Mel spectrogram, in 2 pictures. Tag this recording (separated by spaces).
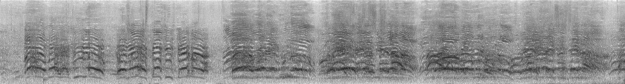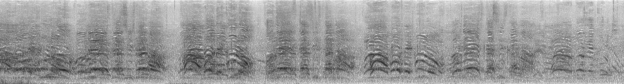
manifestaci demonstration protest PAH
